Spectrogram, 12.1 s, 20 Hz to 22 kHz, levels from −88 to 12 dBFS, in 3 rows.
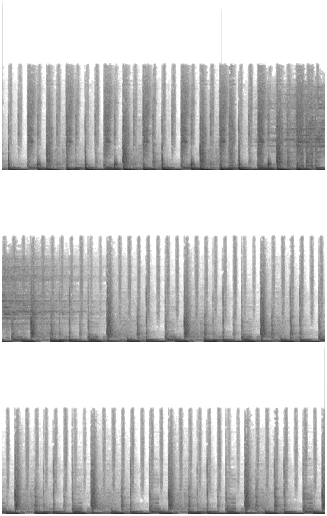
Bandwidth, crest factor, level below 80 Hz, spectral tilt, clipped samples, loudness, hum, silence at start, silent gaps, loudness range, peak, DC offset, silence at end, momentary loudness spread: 14 kHz; 14 dB; -20 dBFS; -6 dB/octave; under 0.1%; -15 LUFS; none; 0 s; none; 4 LU; 0 dBFS; under 0.1%; 0 s; 6 LU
